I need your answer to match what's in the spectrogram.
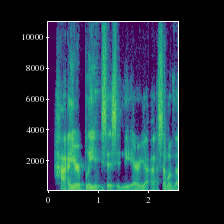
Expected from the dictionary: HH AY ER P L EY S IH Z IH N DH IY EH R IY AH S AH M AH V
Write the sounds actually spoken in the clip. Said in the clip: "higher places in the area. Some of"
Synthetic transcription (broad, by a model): HH AY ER P L EY S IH S IH N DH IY EH R IY AH S AH M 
